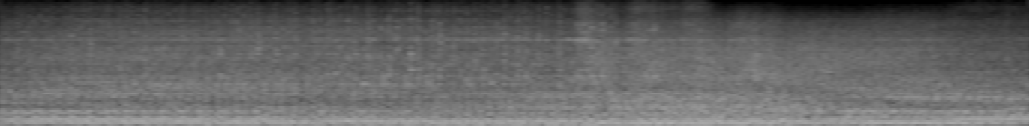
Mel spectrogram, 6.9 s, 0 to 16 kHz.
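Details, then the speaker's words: 1968 Ford F100 V8 idling after its ignition problem was traced to the coil and fixed; a deep, steady rumble with no misses or stumbles, running again. "Ole Puddin's running again."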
